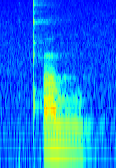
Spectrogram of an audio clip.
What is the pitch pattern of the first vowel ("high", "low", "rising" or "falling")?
falling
